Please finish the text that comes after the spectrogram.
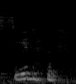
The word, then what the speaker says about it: said: And I'm just going to pick on one, and that is said. We still sound them out, s-e-d, but we know that the e is written with an A and an I.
